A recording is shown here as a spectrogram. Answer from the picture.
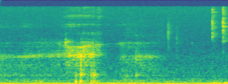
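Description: A man's faint, breathy murmur or exhale while he thinks, over a steady low hum, with a faint click near the end.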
